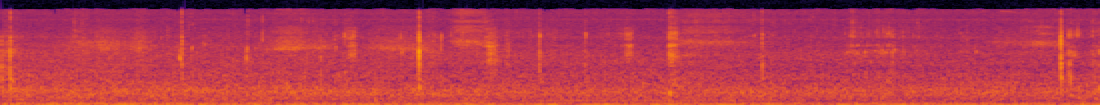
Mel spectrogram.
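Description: Steady low outdoor rumble with scattered faint clicks and a faint hum in the middle, with no clear single source.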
